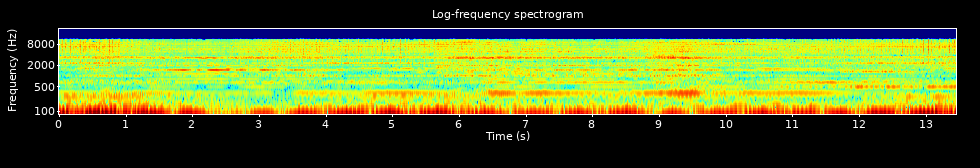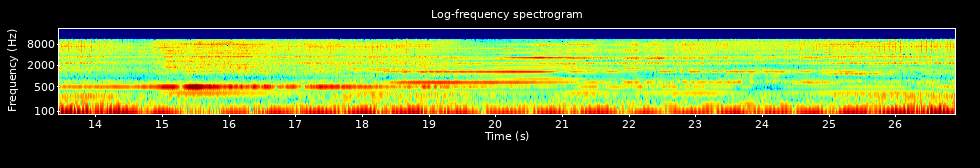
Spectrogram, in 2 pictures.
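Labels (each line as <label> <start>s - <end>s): Repeated mechanical grinding and electronic sounds. 0.0s - 26.9s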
